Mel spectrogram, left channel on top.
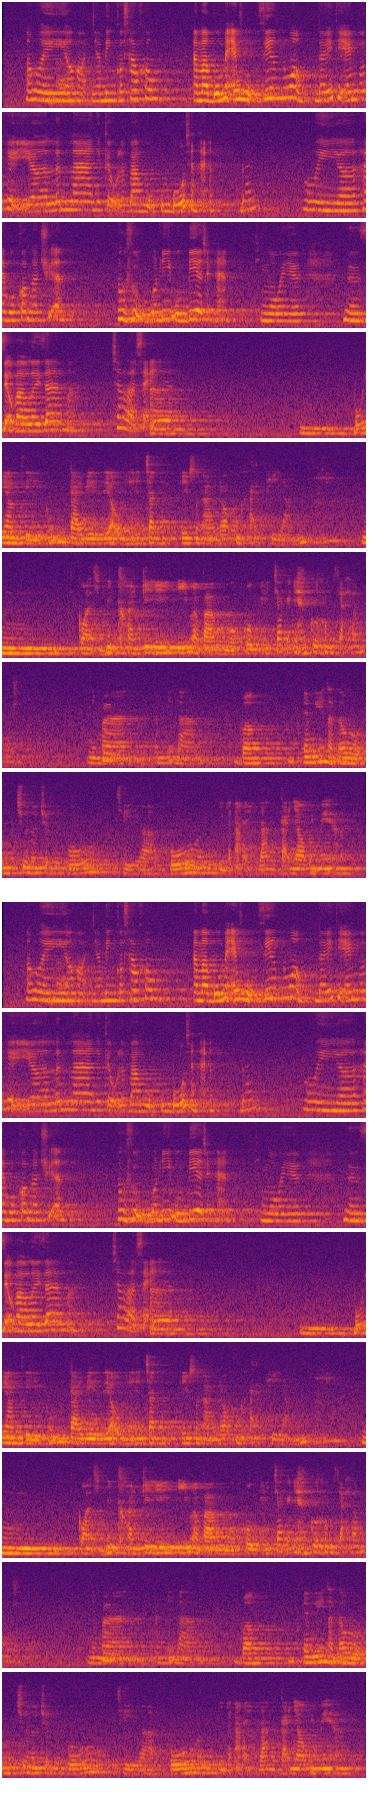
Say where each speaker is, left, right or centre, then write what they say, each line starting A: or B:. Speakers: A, on the left (about 70°); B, on the left (about 85°).
A: xong rồi
B: vâng
A: ờ, hỏi nhà mình có sao không à mà bố mẹ em ngủ riêng đúng không đấy thì em có thể ờ, lân la như kiểu là vào ngủ cùng bố chẳng hạn đấy Xong rồi ờ, hai bố con nói chuyện <laughs> Hoặc rủ bố đi uống bia chẳng hạn thì ngồi ờ, rượu vào lời ra mà chắc là sẽ
B: à ừm, bố em thì cũng cai bia rượu nên <laughs> chắc là cái phương án đó không khả thi lắm
A: Ừ.
B: Ừm, còn <laughs> còn cái ý, ý mà vào ngủ cùng ấy chắc là em <laughs> cũng không dám nhưng
A: Ừ.
B: mà em nghĩ là vâng em nghĩ là lâu rồi ông chưa nói chuyện với bố thì ờ, bố thì lại đang cãi nhau với mẹ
